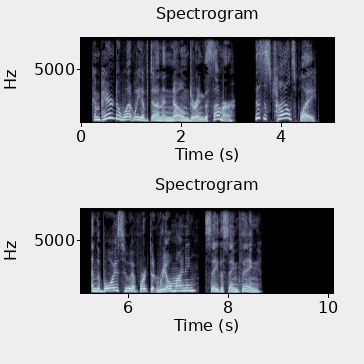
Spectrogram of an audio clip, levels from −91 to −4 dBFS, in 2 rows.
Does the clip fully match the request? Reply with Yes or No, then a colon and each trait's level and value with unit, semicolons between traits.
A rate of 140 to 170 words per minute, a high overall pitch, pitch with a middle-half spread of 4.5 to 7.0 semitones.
Yes: average, 165 wpm; high, 225 Hz; wide, 5.5 semitones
